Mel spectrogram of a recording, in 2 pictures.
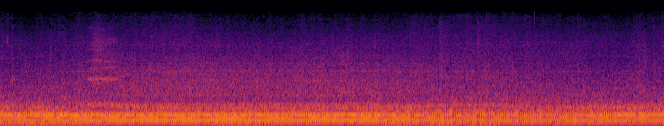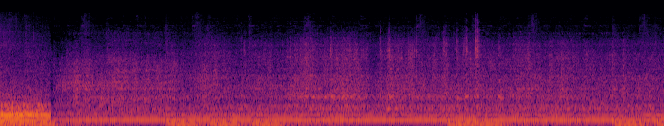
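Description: Jeep Wrangler's engine running steadily at close range while the vehicle sits stuck in a mud rut. About halfway through the level drops suddenly to a quieter, steady engine hum with faint clicks.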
